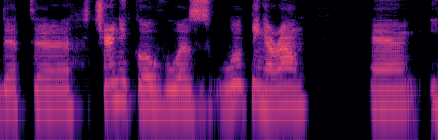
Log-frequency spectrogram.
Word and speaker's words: Chernikov: pronouncing his name properly the name is chernikov and sometimes they say cheering but it's chernikov so in the game chernikov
